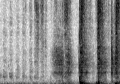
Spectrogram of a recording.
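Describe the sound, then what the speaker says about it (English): A pencil line is rubbed out with a few quick, close eraser strokes on paper while making a felt monster template, the scrubbing growing louder into three distinct bursts at the end. "I'm going to erase this line"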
